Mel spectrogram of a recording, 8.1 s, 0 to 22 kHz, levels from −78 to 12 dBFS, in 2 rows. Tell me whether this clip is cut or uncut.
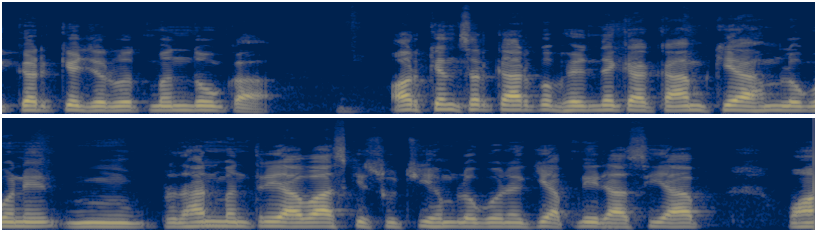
uncut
